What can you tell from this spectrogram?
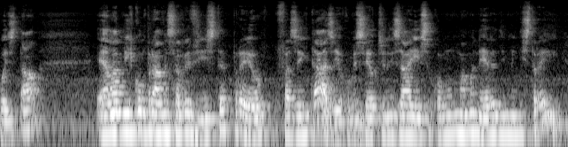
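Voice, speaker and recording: A man at medium pitch, with audible room echo. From southern Brazil, Santa Catarina (Blumenau). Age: 60s. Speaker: visual artist, podcast co-host. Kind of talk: casual chat, personal life story.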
